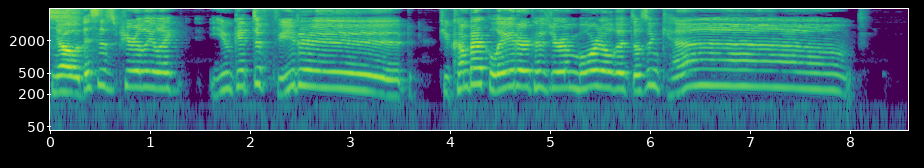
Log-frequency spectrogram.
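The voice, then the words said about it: Announcer voice. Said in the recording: “I like your announcer voice.”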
